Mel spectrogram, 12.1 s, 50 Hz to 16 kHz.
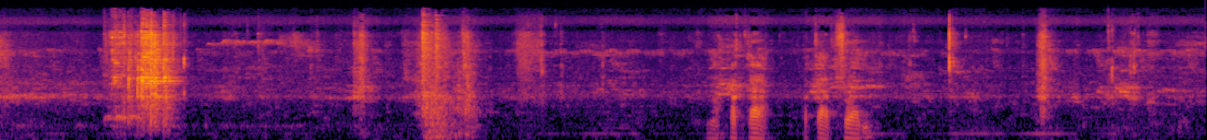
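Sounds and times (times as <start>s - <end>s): ceramic plates knocking and scraping: 1.1s - 1.8s.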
